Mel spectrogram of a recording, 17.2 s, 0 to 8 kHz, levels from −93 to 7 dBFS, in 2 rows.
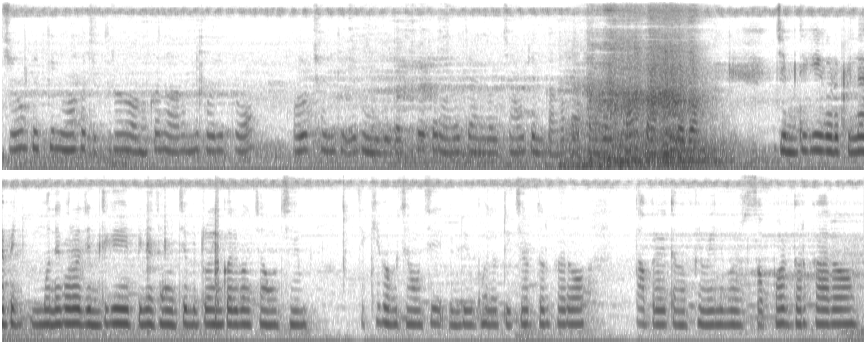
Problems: constant background noise, continuous background conversations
